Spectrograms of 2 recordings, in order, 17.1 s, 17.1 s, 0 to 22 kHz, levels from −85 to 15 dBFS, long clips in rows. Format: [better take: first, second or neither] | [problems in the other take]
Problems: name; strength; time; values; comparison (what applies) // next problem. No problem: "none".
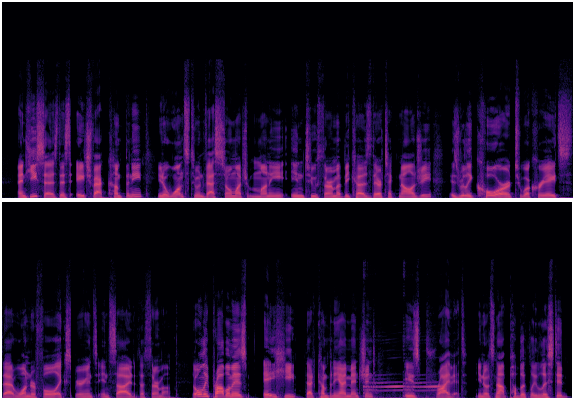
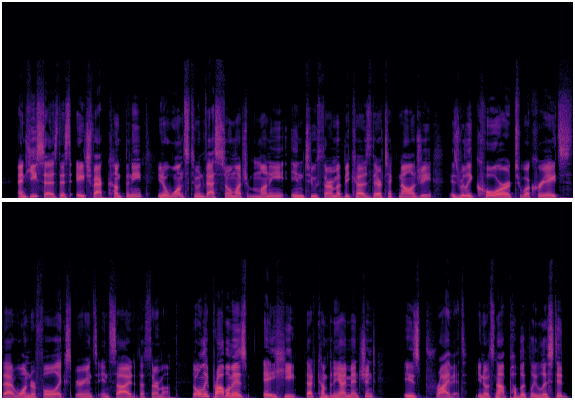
second | alarm; noticeable; from 14 to 15 s; peak 9 dB below the speech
